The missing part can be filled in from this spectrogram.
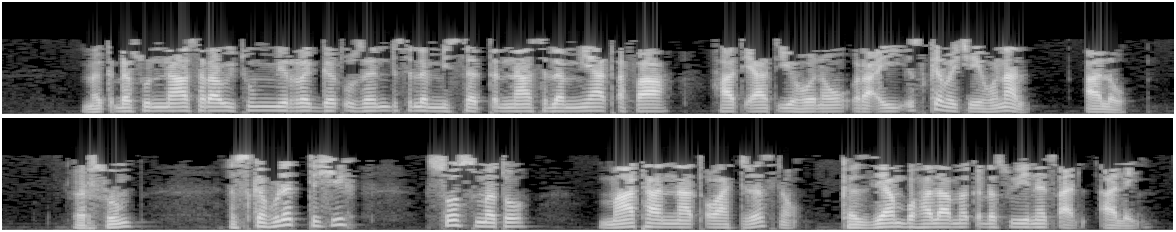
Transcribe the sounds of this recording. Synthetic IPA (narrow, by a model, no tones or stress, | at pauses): məkʼd̪əsuɨnːasəɾawit̪ʰumːirːəɡːət̪ʼuzənd̪sɨləmːisət̪ʼːɨnːasɨləmːijat̪ʼəfa | hat̪ʼjat̪jɛɦo̞nəwɾa̰ʔiʔɨskʰəmət͡ʃʰʼe̞jɪɦo̞nal | ʔalə̰w | ʔɨɾsum | ʔɨskʰəɦulət̪ːɨʃih | so̞st̪mət̪ʰo̞ | mat̪ʰaɨnːat̪ʼəwat̪̚d̪ɨɾəsnə̰w | kʰəzːijambəɦʷalaməkʼd̪əsujɪnəsʼa̰la̰lə̰ɲː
